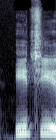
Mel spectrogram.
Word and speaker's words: Ecchi: Whereas Ichi, I'm probably spelling that wrong. – It's spelled E-C-C-H-I. Yep. – Ichi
